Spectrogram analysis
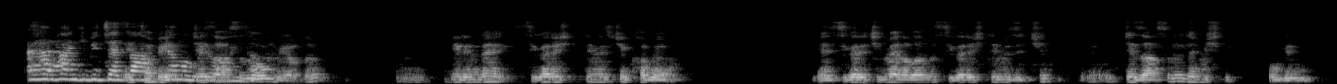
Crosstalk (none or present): present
